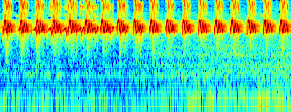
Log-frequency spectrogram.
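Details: Song of bar-winged prinias from a group of six: a regular series of short, buzzy, rasping notes, about four per second, evenly spaced and sustained.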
